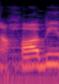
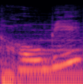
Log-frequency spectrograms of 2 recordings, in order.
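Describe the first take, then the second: First: The first vowel is short, as in hot. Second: The first vowel is long, as in hope. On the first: The speaker calls it wrong. "I've been saying it Hobby my whole life, ... I was saying it wrong" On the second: The speaker calls it right. "it's supposed to be Hobie"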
